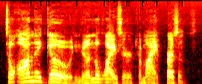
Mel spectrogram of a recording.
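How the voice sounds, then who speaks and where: A man's voice: medium pitch, very animated, measured pace, dry recording. A man hosting a game livestream, reading narration aloud and dropping in casual comments. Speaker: livestream host.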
